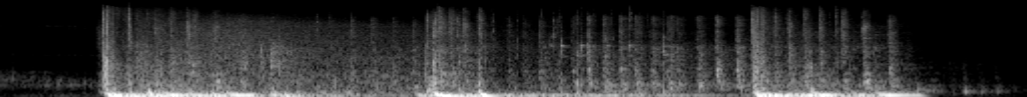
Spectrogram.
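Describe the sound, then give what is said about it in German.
A processed sample of a washing machine recording, made as the core of the rhythms for a piece of music: three heavy, booming bursts of rumbling, clattering noise, each swelling loud and then cutting off, with brief gaps between them. No one speaks. “Bearbeitete Version der Waschmaschine.”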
